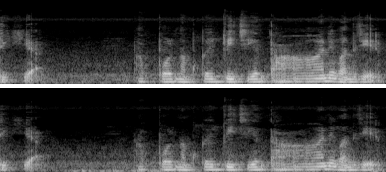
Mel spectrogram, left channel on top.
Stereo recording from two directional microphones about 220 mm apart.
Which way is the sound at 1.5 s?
15° right (ahead or behind).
